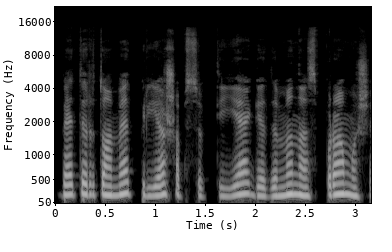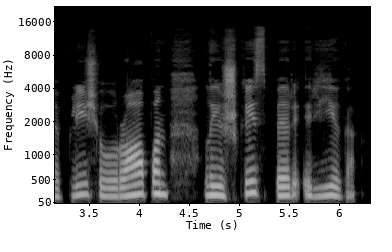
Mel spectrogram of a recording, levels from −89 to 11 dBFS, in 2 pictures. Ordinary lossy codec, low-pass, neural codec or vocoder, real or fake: AAC, 64 kbps; 14.4 kHz; none; real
